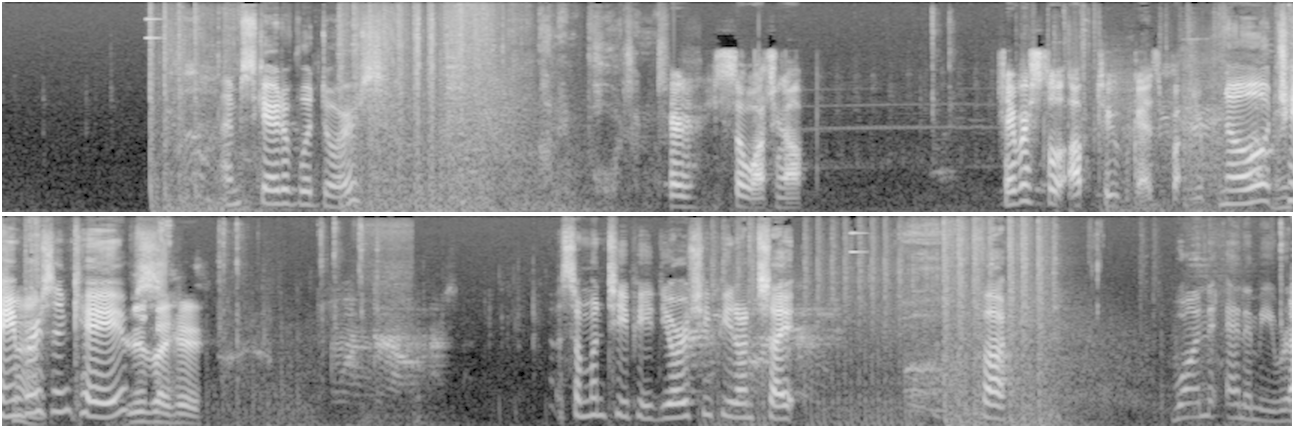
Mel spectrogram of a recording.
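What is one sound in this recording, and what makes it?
A rifle fires in short rapid bursts.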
